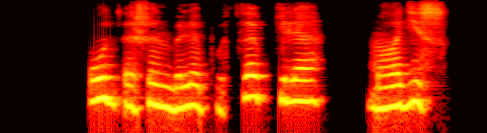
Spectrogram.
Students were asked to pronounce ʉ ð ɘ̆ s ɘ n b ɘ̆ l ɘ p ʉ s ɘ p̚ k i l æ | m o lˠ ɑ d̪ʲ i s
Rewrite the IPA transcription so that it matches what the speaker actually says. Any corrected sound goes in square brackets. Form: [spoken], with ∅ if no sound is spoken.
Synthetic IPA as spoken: ʉ ð ɘ̆ [ʃ] ɘ n b ɘ̆ l ɘ p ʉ [θ] ɘ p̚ k i l æ | m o lˠ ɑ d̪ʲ i s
